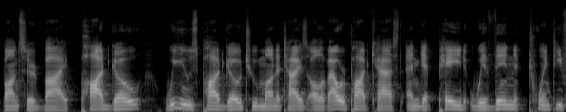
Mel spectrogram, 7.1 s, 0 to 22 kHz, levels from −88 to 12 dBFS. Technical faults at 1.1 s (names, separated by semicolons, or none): filter restarted on every block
